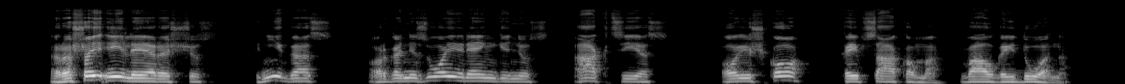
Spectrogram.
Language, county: Lithuanian, Alytus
